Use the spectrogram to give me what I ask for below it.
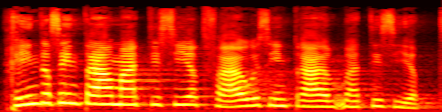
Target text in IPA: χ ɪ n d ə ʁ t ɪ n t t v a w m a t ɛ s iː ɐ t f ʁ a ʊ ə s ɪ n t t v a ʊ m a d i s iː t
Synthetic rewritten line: χ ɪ n d ə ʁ s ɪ n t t ʁ a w m a t i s iː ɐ t f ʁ a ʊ ə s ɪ n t t ʁ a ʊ m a t i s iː t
